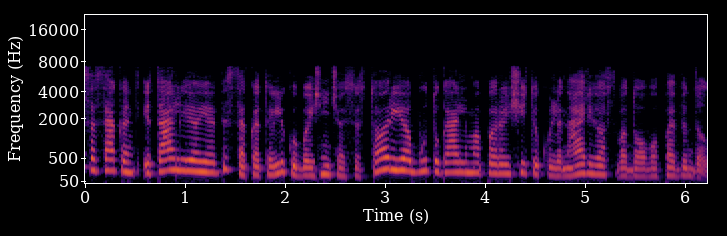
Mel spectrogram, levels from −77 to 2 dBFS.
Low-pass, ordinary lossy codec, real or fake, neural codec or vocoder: 7.2 kHz; Opus, 64 kbps; real; none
